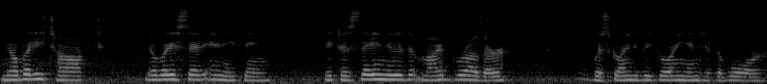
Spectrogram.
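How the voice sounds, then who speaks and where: A woman with an American accent speaks at a moderate pace in a medium pitch, somewhat breathy and flat in a monotone, leaving long, frequent pauses. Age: 80s+. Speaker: World War Two era eyewitness. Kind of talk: interview answer.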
